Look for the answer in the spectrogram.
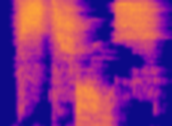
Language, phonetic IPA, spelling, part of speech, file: Polish, [fsṭʃɔ̃w̃s], wstrząs, noun, Pl-wstrząs.ogg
